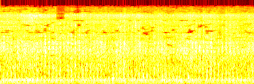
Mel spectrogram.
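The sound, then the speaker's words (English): A helicopter hovers overhead during the rescue of a skier with a broken leg, its rotor and engine producing a loud, steady, continuous drone with a low humming tone and no pauses or voices throughout. “Looking up towards the helicopter, nodding at the pilot.”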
